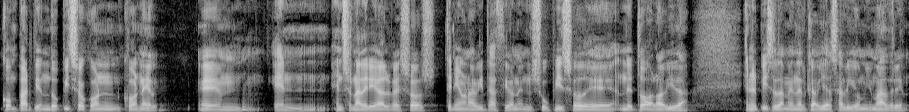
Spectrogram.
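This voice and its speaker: A man's dark, mellow tone at fairly low pitch, with monotone, flat intonation, very even loudness and a moderate pace. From Spain, Matarraña (Aragon/Catalan border area). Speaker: podcast guest. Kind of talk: casual chat. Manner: halting, many repetitions.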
